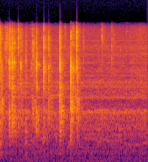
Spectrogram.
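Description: Makeup brushes and small hard cases clicking and clattering as they are handled, a quick run of sharp clicks that stops a little over a second in.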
